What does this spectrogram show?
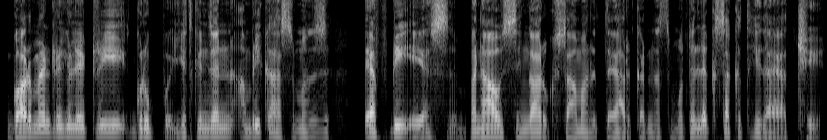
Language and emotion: Kashmiri, neutral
